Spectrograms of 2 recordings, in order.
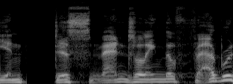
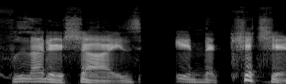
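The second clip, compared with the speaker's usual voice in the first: snarling, growling through clenched teeth. Reading a story, a character just hit with a pie answers: growled through gritted teeth. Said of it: "she growled".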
